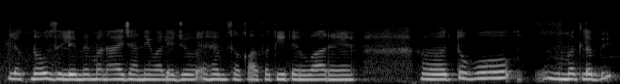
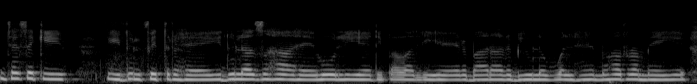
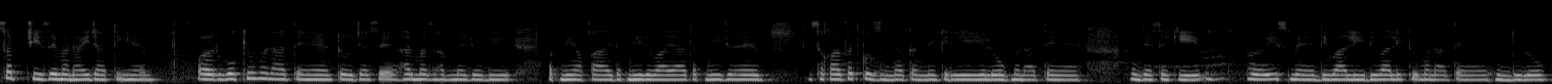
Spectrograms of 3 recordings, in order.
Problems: none marked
